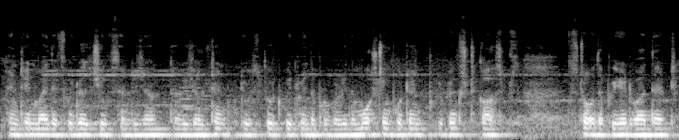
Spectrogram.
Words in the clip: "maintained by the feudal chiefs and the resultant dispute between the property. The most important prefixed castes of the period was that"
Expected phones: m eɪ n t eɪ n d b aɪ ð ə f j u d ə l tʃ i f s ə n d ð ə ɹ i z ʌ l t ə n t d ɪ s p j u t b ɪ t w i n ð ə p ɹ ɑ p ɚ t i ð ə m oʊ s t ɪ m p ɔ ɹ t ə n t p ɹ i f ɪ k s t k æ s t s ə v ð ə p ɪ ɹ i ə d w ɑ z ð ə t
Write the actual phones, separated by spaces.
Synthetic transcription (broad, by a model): m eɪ n t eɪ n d b aɪ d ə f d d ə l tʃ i p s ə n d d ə ɹ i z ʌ l t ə n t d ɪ s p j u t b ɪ t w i n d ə p ɹ ɑ p ɚ t i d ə m oʊ s t ɪ m p ɔ ɹ t ə n t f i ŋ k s t k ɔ s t s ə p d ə p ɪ ɹ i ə d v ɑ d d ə t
